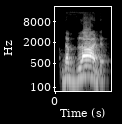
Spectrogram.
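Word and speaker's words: blood: বিষয় বলে রাখি যে ডাবল ও দেখলে সাধারণত আমরা কি পড়ি উ পড়ি যেমন গুড জি ডবল ওডি এখানে তো উ এর উচ্চারণটা উ এর মত মানে ডবল উচ্চারণটা এর মত হয় কিন্তু এই ব্লাড শব্দটা ব্যতিক্রম আরেকরকমভাবে আরেকটা এরকম ভাবেই শব্দ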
